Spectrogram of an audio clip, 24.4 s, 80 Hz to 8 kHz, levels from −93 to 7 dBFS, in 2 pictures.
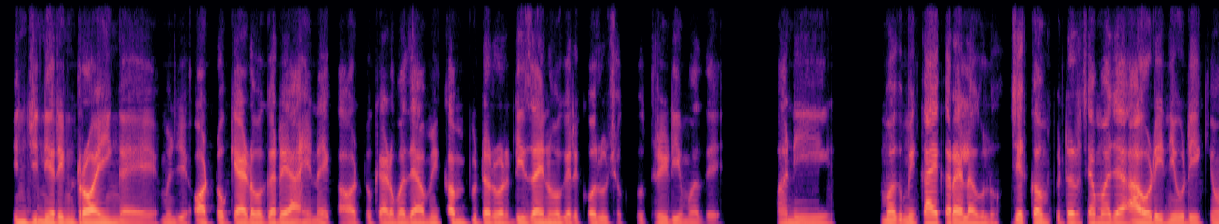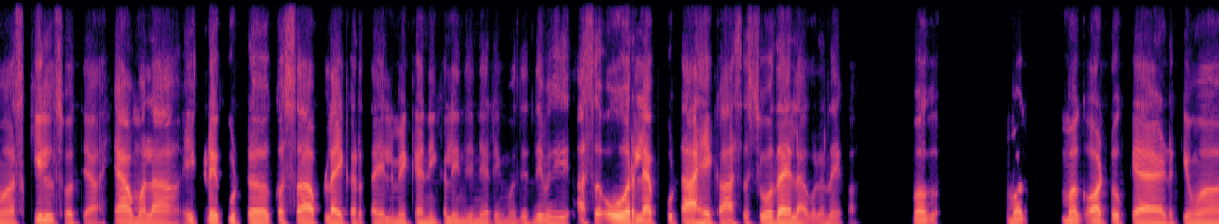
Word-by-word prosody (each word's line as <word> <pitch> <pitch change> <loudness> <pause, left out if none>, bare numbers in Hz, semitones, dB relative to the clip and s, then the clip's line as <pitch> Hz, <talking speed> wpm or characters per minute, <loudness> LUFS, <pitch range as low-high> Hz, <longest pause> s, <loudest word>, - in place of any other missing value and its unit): Engineering 125 0 +1
drawing 120 -1 +5
आहे, 110 +1 -4
म्हणजे 120 0 -6
AutoCAD 125 +1 +2
वगैरे 125 0 +1
आहे, 115 -1 0
नाही 125 +4 -5
का? 120 -3 -6
AutoCADमध्ये 125 +1 -2
आम्ही 120 +1 -1
कम्प्युटरवर 125 0 0
डिझाईन 120 0 +2
वगैरे 120 0 -1
करू 120 0 -1
शकतो 115 -3 -17
3Dमध्ये 110 -2 -5 0.7
आणि 130 +2 -3 0.6
मग 140 0 +2
मी 160 +1 -1
काय 180 0 +4
करायला 135 -6 +4
लागलो, 125 +5 -3 0.2
जे 160 +1 +2
कम्प्युटरच्या 160 +2 -1
माझ्या 165 +1 +1
आवडीनिवडी 135 0 +2
किंवा 130 0 -1
स्किल्स 145 +1 0
होत्या, 120 -3 -4 0.2
ह्या 150 +1 +4
मला 150 0 0 0.3
इकडे 145 +2 +1
कुठं 150 0 +1
कसं 145 0 0
अप्लाय 125 -1 +3
करता 120 -1 -6
येईल 115 -1 -2
मेकॅनिकल 120 -1 -3
इंजिनिअरिंगमध्ये, 110 +1 -6
नाही 145 +1 -2
म्हणजे 175 +3 -3
ते - - -7
असं 140 +4 -1
ओव्हरलॅप 140 -2 +5
कुठं 130 -2 -3
आहे 125 0 +6
का, 120 -1 -1
असं 125 +3 -4
शोधायला 130 -1 +3
लागलो, 110 +1 -6
नाही 135 +1 -6
का? - - -18 0.6
मग 140 +1 +1 0.8
मग 140 +1 +1 0.4
मग 145 +1 +1
AutoCAD 130 -3 +2
किंवा 125 -1 0
125 Hz, 145 wpm, -23 LUFS, 120-140 Hz, 0.8 s, आहे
